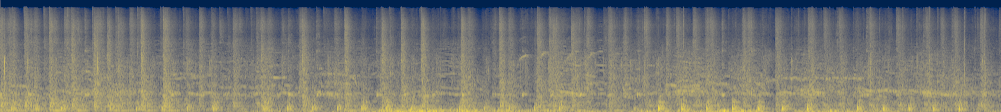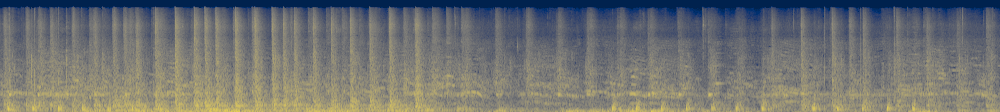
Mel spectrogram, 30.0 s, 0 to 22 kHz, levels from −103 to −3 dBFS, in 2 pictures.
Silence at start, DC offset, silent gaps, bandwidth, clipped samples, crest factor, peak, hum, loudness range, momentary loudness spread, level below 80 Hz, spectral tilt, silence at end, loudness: 0 s; under 0.1%; none; 17 kHz; under 0.1%; 20 dB; -2 dBFS; none; 6 LU; 8 LU; -30 dBFS; -5 dB/octave; 0 s; -25 LUFS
